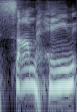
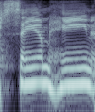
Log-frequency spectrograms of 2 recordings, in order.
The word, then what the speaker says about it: Samhain: Demons, vampires, werewolves, an episode inspired by Cthulhu and Samhain itself. That's how it's pronounced in the show. Save your Samhain and Samhain takes for your Halloween parties.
